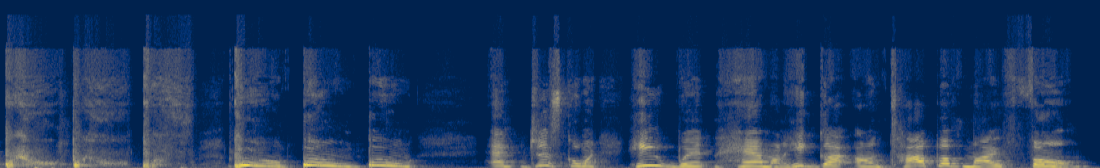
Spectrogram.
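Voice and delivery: loud high bam bam bam; hammering sounds. Retold or imitated. Showing how the boyfriend smashed the phone, loud high bams. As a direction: pound each bam like a hammer.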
